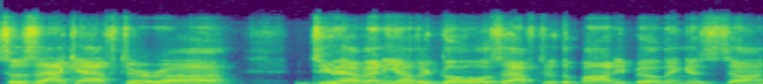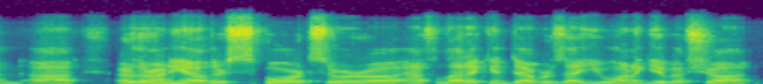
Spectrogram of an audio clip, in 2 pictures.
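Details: Adult male speaker; typical speech.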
